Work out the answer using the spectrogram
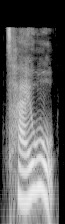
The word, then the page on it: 财物: cái wù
